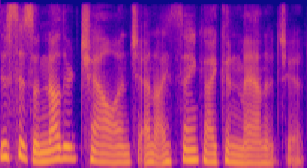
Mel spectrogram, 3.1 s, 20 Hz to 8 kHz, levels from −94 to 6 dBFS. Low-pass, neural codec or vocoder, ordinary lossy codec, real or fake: 7.2 kHz; codec, 16 kHz, 1 kbps, X-Codec, WavLM features, trained on Multilingual LibriSpeech; MP3, 64 kbps; fake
